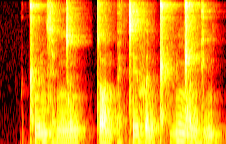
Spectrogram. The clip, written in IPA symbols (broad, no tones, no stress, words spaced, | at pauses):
ǁunzæ̤nŋ͡ǀun tːɒnʔæ̤ ǀɪfɜn ǁʰṳnŋ͡ǁʌnɡin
